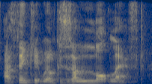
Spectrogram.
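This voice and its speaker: A man's voice: a little high, fairly even intonation, brisk, darkish tone. A man co-hosting a podcast in a casual, conversational discussion of pop culture. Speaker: podcast co-host.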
